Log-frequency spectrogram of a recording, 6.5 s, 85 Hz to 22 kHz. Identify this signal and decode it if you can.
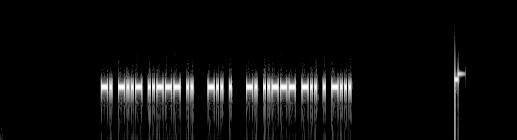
Morse code, heard as a keyed tone, about 42 wpm, 700 Hz. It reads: NX2I DE N2DEB
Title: USA Callsign DE Callsign 45wpm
